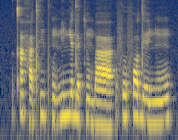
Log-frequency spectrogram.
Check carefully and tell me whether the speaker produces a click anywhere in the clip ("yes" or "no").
no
